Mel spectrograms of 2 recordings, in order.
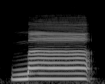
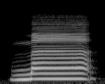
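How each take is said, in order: First: The pitch stays level and long. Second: The pitch stays level and long.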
